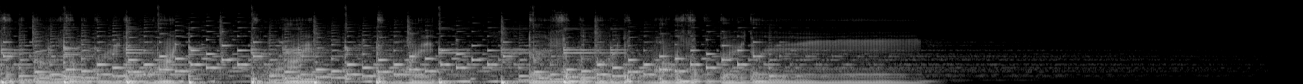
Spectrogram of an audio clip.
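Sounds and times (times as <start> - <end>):
gamelan music: 0.0 - 9.2.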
